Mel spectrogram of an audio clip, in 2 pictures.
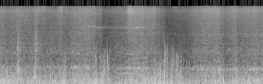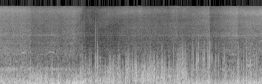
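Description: Wind buffeting the microphone over the rumble of a MEMU local train running at speed, as an LHB express passes on the next track. Loud and continuous, with no breaks.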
